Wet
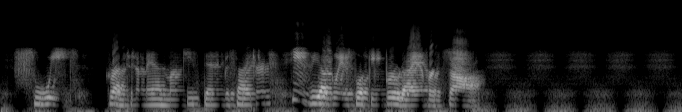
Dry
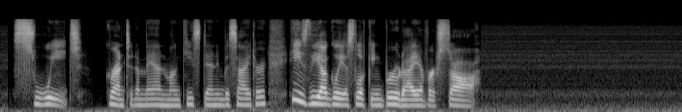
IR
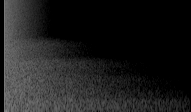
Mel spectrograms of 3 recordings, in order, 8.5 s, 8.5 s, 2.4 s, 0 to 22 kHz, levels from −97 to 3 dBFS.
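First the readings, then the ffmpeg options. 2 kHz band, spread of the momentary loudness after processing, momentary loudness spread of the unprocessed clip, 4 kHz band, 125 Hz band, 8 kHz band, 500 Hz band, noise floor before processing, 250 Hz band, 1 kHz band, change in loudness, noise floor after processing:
−13.0 dB, 14 LU, 10 LU, −9.5 dB, −17.5 dB, below −40 dB, −12.0 dB, −60 dBFS, −19.5 dB, −10.5 dB, −13.0 dB, −73 dBFS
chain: -filter_complex "[0:a]acrossover=split=100|490|1800[link_01][link_02][link_03][link_04];[link_02]acompressor=threshold=-44dB:ratio=6[link_05];[link_01][link_05][link_03][link_04]amix=inputs=4:normalize=0,aresample=8000,aresample=44100,asoftclip=type=tanh:threshold=-17.5dB,aecho=1:1:61|74:0.422|0.188,acrossover=split=1100[link_06][link_07];[link_06]aeval=exprs='val(0)*(1-1/2+1/2*cos(2*PI*2*n/s))':channel_layout=same[link_08];[link_07]aeval=exprs='val(0)*(1-1/2-1/2*cos(2*PI*2*n/s))':channel_layout=same[link_09];[link_08][link_09]amix=inputs=2:normalize=0,volume=-3.5dB"

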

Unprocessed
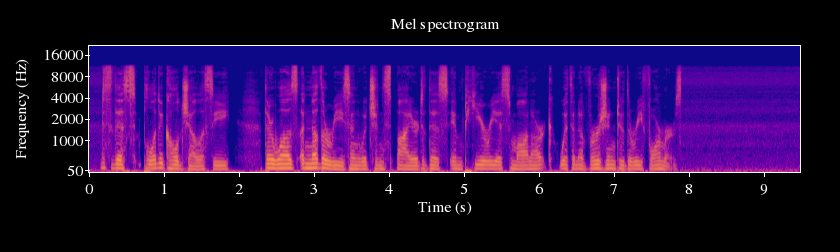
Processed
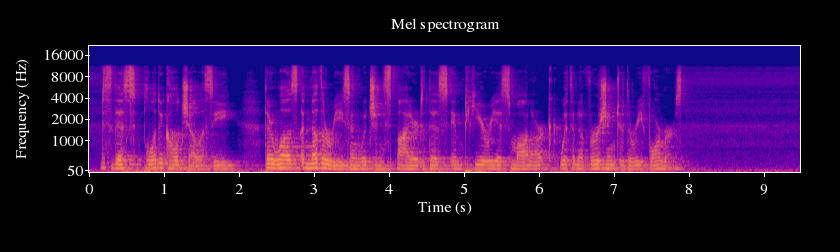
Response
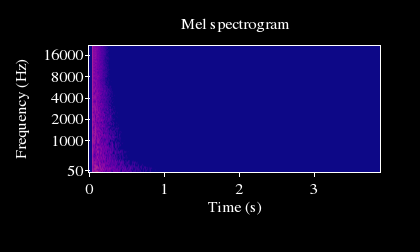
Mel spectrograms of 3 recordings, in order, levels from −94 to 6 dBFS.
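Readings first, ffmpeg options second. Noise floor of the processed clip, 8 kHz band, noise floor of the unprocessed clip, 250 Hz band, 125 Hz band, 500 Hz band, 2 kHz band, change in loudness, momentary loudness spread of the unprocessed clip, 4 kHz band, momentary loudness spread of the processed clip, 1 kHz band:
−53 dBFS, 0.0 dB, −55 dBFS, +0.5 dB, +0.5 dB, +0.5 dB, 0.0 dB, +0.5 dB, 10 LU, 0.0 dB, 10 LU, +0.5 dB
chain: -filter_complex "[0:a]asplit=2[link_01][link_02];[1:a]atrim=start_sample=2205,highshelf=frequency=3800:gain=-11,adelay=62[link_03];[link_02][link_03]afir=irnorm=-1:irlink=0,volume=-8dB[link_04];[link_01][link_04]amix=inputs=2:normalize=0"

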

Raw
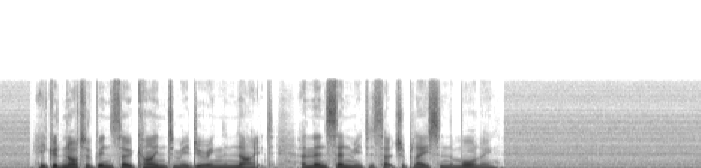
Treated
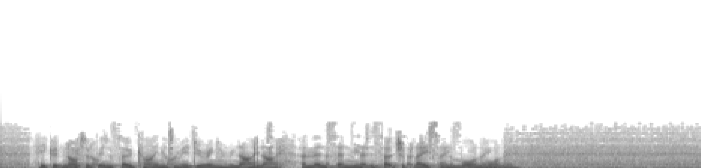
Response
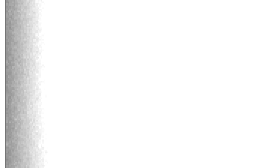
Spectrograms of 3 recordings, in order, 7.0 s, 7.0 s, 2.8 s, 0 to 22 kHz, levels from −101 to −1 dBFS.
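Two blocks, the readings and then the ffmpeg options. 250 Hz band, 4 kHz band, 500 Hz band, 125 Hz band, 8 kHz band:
−10.0 dB, −13.0 dB, −11.0 dB, −8.5 dB, below −30 dB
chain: -af "alimiter=limit=-20dB:level=0:latency=1:release=104,aecho=1:1:230:0.266,areverse,acompressor=threshold=-39dB:ratio=12,areverse,lowpass=2100,acompressor=mode=upward:threshold=-47dB:ratio=2.5,highpass=45,bandreject=frequency=83.54:width_type=h:width=4,bandreject=frequency=167.08:width_type=h:width=4,bandreject=frequency=250.62:width_type=h:width=4,bandreject=frequency=334.16:width_type=h:width=4,bandreject=frequency=417.7:width_type=h:width=4,bandreject=frequency=501.24:width_type=h:width=4,bandreject=frequency=584.78:width_type=h:width=4,bandreject=frequency=668.32:width_type=h:width=4,bandreject=frequency=751.86:width_type=h:width=4,bandreject=frequency=835.4:width_type=h:width=4,volume=6dB" -ar 24000 -c:a libmp3lame -b:a 24k

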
